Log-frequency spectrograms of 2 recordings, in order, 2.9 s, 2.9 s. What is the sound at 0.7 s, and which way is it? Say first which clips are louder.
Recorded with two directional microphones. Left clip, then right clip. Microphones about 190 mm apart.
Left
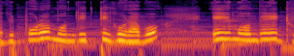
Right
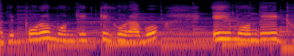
A woman's voice: left 9 dB; 55° left (ahead or behind).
